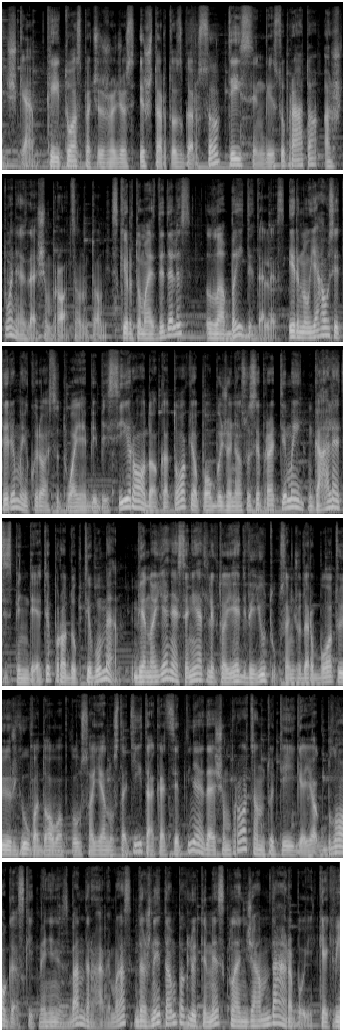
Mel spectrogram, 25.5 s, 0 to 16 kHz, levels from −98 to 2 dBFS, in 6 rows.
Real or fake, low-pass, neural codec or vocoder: real; 14.4 kHz; none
